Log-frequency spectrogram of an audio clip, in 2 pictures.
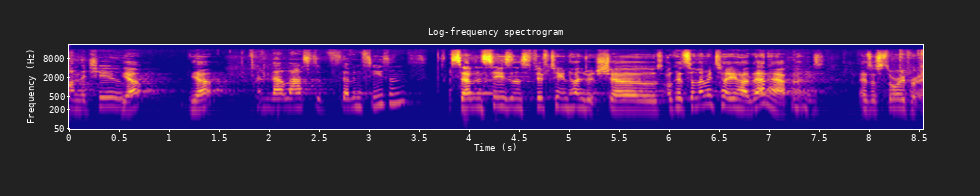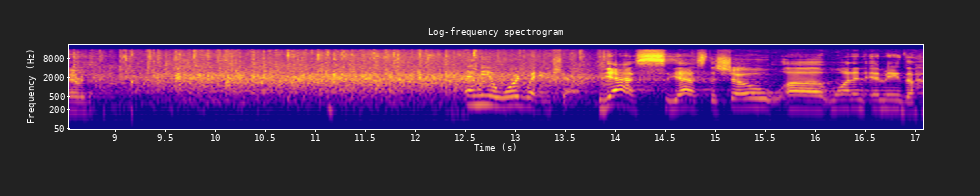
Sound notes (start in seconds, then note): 8.2 audience clapping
